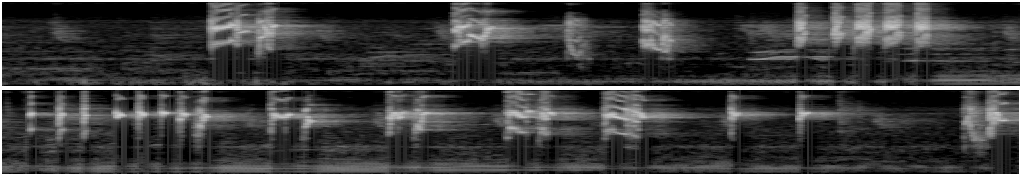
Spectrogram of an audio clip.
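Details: Lovebird song played for young birds to learn from: a long, busy stream of sharp, high chirps and squeaks, quickening into closely spaced repeated notes, with a steady low hum underneath.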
